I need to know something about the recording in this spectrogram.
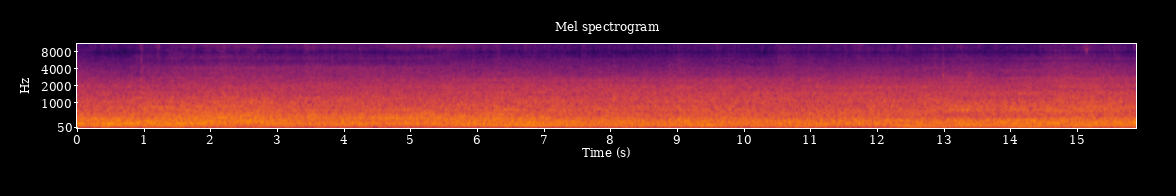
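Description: A body rolls over and over on concrete pavement, scuffing and bumping.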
